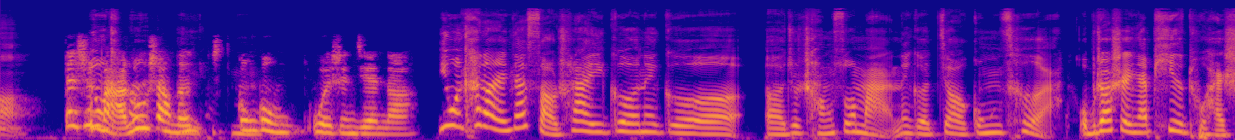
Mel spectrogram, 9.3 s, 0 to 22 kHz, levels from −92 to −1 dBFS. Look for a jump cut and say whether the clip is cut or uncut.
cut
